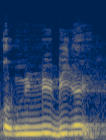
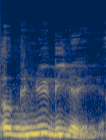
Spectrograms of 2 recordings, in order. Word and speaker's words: obnubilé: et que par conséquent on entend aussi souvent omnub c'est c'est tant c'est obnubilé donc une fois qu'on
